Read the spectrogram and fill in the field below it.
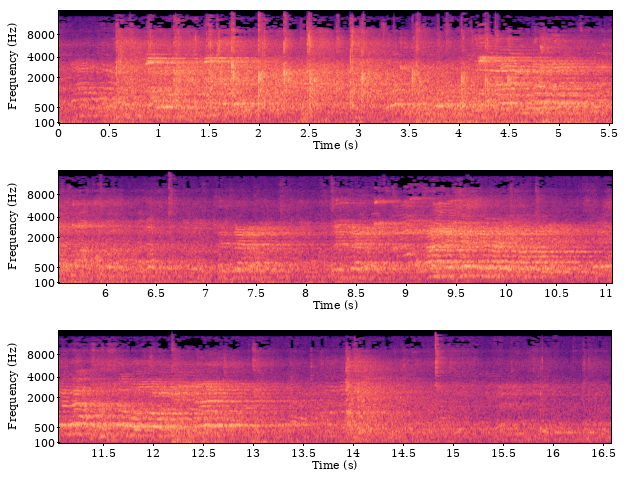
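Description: Shoes squeak on a hard floor in an echoing hall.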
